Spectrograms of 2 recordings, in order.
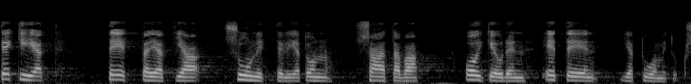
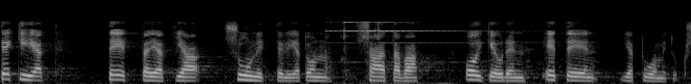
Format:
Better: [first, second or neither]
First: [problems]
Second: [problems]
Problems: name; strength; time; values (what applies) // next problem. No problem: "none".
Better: first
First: none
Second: background sound (Bell); 15 dB below the speech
